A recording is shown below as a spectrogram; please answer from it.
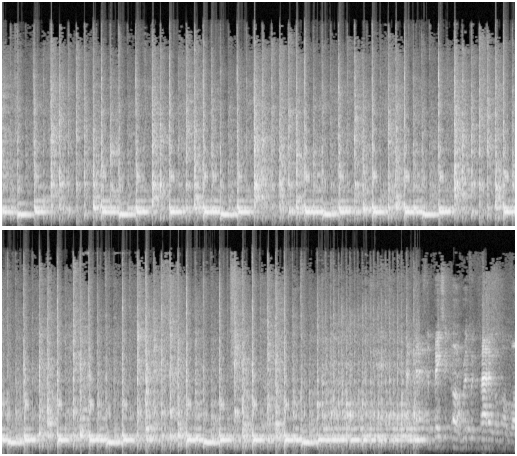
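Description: Congas played with bare hands in a steady, dense rhythm of strokes whose tones step between a few low pitches: a demonstration of an African-rooted folkloric drum rhythm. The drumming stops shortly before the end.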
